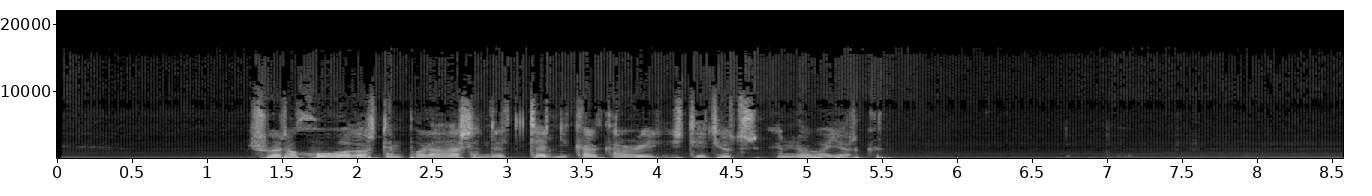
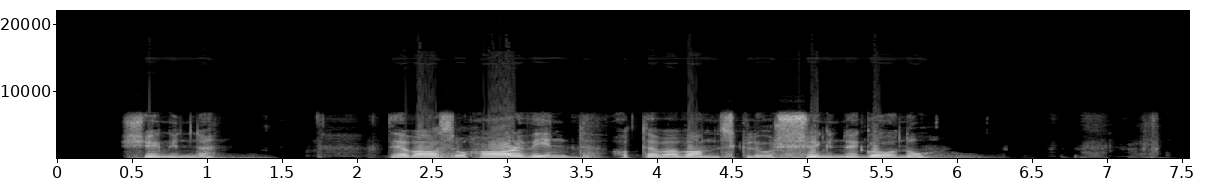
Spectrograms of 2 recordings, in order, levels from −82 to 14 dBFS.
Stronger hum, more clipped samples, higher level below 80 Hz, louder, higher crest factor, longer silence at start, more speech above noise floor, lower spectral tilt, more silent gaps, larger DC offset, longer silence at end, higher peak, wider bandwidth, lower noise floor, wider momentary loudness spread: first, 50 Hz at -35 dBFS vs none; neither; first, -24 dBFS vs -38 dBFS; second, -16 LUFS vs -12 LUFS; about the same, 18 dB vs 14 dB; first, 1.3 s vs 0.45 s; second, 33 dB vs 47 dB; about the same, -4.5 dB/octave vs -5 dB/octave; neither; neither; first, 3 s vs 0.2 s; about the same, 0 dBFS vs 0 dBFS; first, 16.5 kHz vs 7.8 kHz; second, -48 dBFS vs -58 dBFS; second, 7 LU vs 13 LU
